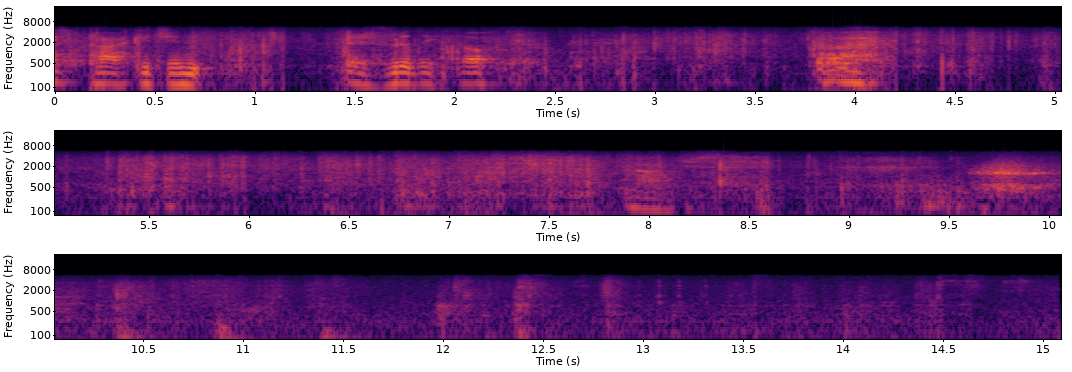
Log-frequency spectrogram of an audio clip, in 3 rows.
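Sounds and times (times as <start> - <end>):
plastic packaging ripping: 0.0 - 9.0
plastic packaging crackling: 0.0 - 9.4.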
